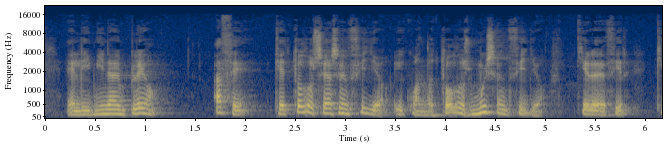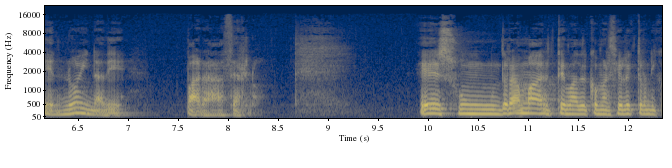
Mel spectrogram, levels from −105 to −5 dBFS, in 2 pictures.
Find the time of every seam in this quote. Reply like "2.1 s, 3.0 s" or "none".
none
